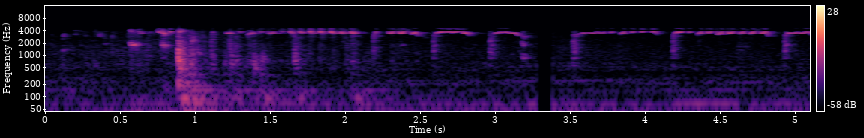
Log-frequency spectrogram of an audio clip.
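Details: Common kestrel chick chasing its father along a railing, begging for food: rapid series of thin, high, repeated whining calls running throughout, over low rumbling background noise and a brief loud knock near the start.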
